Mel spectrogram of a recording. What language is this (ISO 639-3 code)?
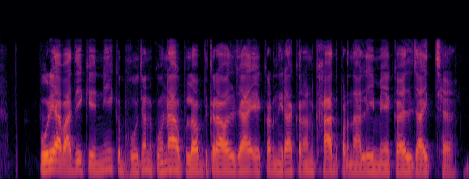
mai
